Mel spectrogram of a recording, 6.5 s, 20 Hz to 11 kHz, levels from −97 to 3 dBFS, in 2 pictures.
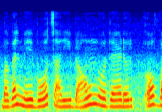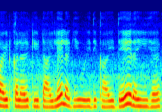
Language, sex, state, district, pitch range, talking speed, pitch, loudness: Hindi, female, Rajasthan, Jaipur, 190-215 Hz, 175 wpm, 195 Hz, -14 LUFS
